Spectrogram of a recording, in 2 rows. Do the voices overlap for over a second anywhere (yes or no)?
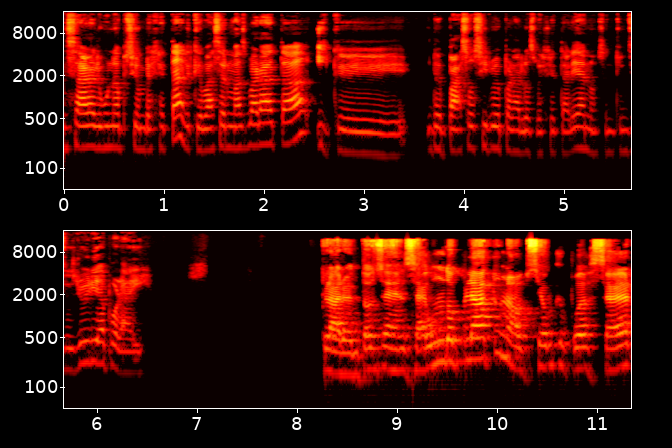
no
